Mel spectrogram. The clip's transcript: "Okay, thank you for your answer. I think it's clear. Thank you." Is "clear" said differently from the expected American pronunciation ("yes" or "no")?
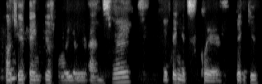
no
